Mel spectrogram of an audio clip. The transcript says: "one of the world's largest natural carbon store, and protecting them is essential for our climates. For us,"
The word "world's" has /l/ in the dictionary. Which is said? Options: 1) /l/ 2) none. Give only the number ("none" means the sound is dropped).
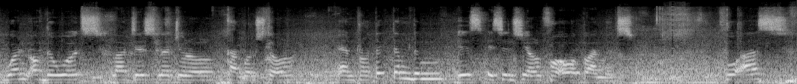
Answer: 2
